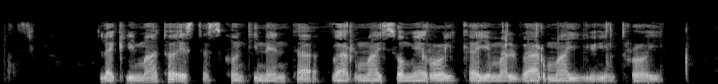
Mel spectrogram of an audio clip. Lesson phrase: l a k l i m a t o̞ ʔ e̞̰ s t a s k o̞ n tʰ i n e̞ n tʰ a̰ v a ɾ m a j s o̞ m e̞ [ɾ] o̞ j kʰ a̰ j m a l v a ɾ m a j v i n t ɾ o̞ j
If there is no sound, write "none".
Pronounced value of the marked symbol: ɾ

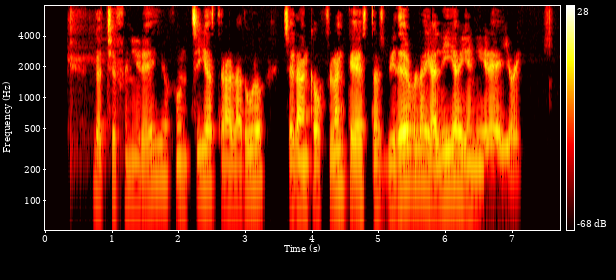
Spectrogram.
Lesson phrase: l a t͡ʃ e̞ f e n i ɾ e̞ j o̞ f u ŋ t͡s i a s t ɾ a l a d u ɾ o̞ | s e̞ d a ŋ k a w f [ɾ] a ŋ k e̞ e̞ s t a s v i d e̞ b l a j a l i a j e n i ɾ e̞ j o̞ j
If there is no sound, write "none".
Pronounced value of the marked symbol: l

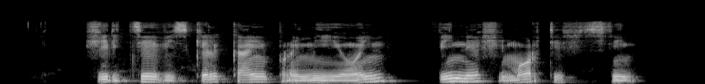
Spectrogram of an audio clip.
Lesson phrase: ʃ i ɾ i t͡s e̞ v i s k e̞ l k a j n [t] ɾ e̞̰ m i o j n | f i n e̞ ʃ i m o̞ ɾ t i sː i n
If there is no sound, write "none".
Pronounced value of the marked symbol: p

